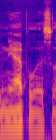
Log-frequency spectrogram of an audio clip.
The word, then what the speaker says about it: Minneapolis: So I wanted to know, and I'll see if I can even pronounce this again, how it was growing up in Minneapolis. What do people do there? How is that place? – Good job. You said it right. So Minneapolis, I think, it's really underrated.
